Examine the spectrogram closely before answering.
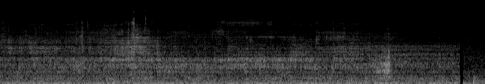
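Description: Steady low hum with a couple of faint handling noises, about a second in and near the end, as a wrench loosens the high-pressure fuel line's fitting at the fuel rail.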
